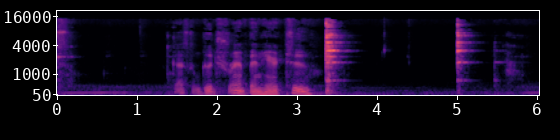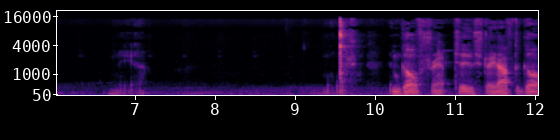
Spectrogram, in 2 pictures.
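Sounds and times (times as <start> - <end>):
low steady hum: 0.0 - 12.0
ceramic spoon clinking in bowl: 3.3 - 3.8, 5.0 - 5.8.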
